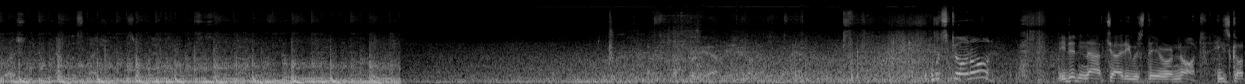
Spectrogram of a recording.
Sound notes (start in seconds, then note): 1.1 faintly speaking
